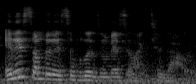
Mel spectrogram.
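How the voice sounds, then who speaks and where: A woman's voice: mid-range voice, rapid-fire. A woman co-hosting a podcast in chatty casual talk, sounding nasal and congested from a sinus infection. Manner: chatty and animated. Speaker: podcast co-host. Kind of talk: casual chat. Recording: echoey room, noisy.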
